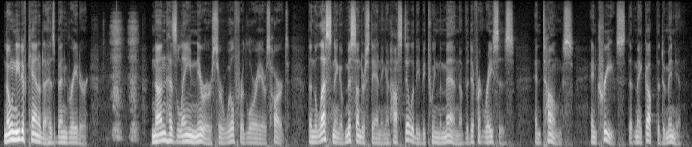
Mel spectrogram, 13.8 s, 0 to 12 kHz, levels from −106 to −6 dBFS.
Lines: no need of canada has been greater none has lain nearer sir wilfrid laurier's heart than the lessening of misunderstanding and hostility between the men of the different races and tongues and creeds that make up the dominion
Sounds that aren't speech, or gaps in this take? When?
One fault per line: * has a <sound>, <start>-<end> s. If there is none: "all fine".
* has a sniff, 2.0-2.8 s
